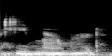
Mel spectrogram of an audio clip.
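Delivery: plain reading voice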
